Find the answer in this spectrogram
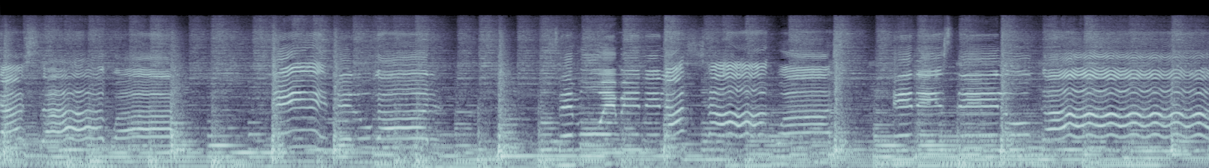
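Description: Live church worship band: women singing a Spanish-language worship song over electric guitar, keyboard and a drum kit. The melody wavers with vibrato and ends in a long held note with vibrato near the end.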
